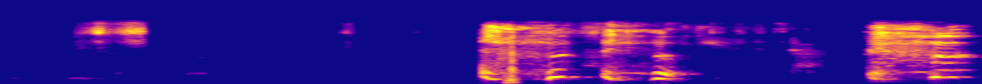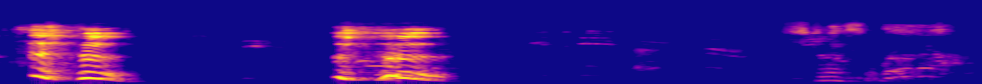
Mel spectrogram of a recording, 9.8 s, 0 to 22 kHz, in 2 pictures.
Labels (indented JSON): {
  "expert_labels": [
    {
      "quality": "ok",
      "cough_type": "dry",
      "dyspnea": false,
      "wheezing": false,
      "stridor": false,
      "choking": false,
      "congestion": false,
      "nothing": true,
      "diagnosis": "obstructive lung disease",
      "severity": "mild"
    }
  ],
  "age": 34,
  "gender": "female",
  "respiratory_condition": false,
  "fever_muscle_pain": false,
  "status": "symptomatic"
}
